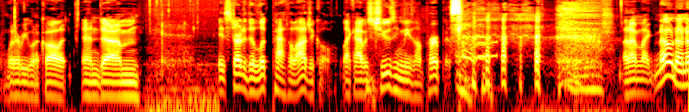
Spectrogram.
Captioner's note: laughter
